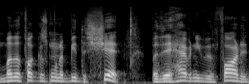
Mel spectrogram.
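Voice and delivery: put-on Italian accent. Retelling a man's daily quote of the day, in a put-on italian accent. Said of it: "In like an Italian accent".

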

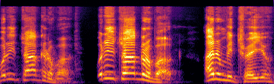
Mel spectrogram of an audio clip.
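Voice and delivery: high, swooping, repeated protesting tone. Telling a story, the speaker acts out the guy answering the angry agent, retelling a protesting denial. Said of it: "The guy goes".

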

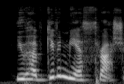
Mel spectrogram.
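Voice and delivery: plain reading voice

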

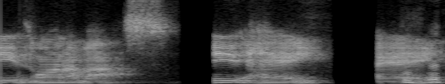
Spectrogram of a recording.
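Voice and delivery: put-on nasal screaming voice. Imitating Coach K screaming at the fans: Coach K nasal screaming. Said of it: "said in his nasal voice when he was screaming".

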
